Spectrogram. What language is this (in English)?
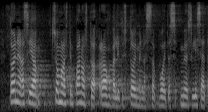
Finnish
